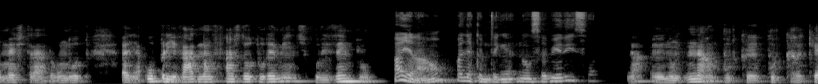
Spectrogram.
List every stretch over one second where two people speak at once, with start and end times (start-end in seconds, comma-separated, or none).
none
